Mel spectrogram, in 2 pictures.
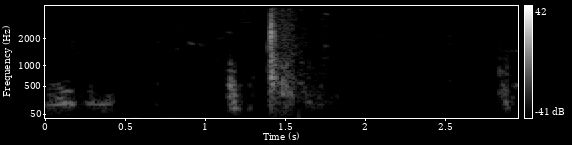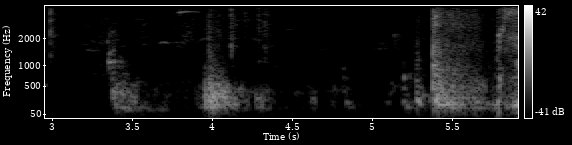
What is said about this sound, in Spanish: Ay, visita, ¿me ayudas a hacer una prueba con el perno? Es que como le cambiaron la placa de la puerta, la que se dañó, la 108.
